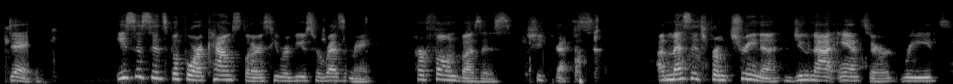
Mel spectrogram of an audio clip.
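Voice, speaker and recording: A woman's voice: mid-range voice, a bit bright, low-quality recording. A woman reading stage directions as scripted narration for a table read.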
